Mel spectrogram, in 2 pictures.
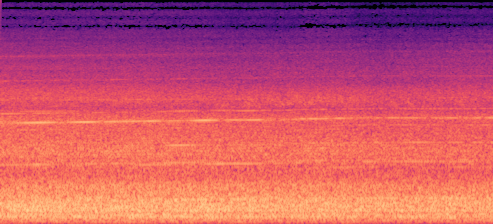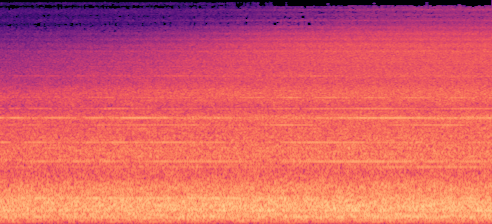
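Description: Jet engines roar steadily as an airliner cruises.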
